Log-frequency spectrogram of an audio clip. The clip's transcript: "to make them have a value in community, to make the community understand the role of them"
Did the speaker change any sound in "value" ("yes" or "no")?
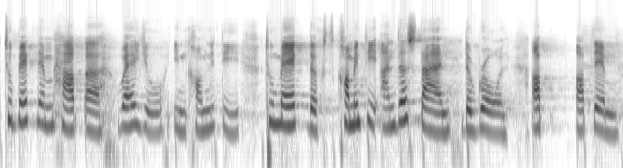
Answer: yes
